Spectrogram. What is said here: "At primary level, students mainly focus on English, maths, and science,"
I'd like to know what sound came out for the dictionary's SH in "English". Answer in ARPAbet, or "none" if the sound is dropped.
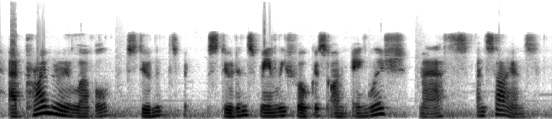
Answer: SH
